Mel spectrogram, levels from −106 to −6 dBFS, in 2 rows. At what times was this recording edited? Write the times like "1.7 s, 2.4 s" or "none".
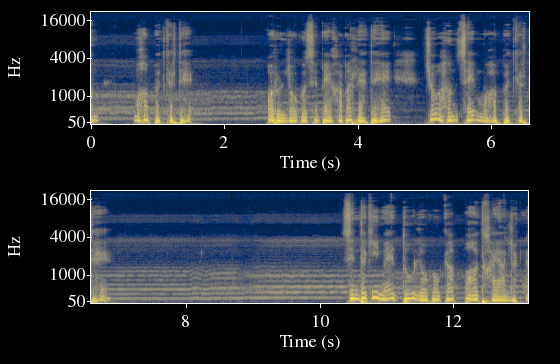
7.0 s, 10.2 s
